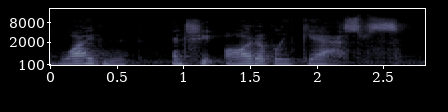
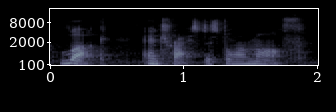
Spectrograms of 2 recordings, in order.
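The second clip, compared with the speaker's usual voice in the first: usual speaking voice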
